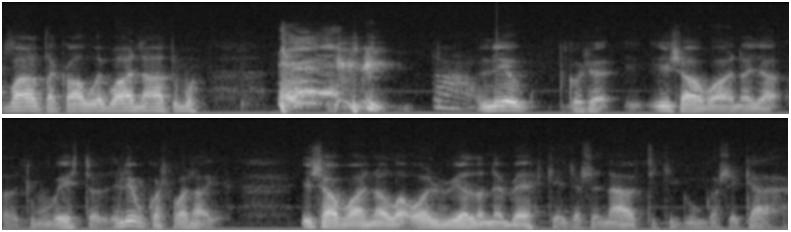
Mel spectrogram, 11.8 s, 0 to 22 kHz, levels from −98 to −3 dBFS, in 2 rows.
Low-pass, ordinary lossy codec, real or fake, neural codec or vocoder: none; none; real; none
